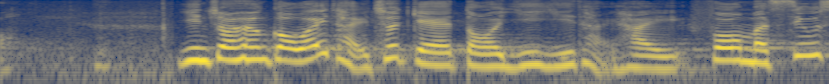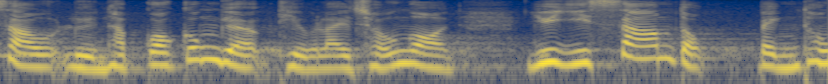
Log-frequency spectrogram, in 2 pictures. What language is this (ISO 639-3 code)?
yue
